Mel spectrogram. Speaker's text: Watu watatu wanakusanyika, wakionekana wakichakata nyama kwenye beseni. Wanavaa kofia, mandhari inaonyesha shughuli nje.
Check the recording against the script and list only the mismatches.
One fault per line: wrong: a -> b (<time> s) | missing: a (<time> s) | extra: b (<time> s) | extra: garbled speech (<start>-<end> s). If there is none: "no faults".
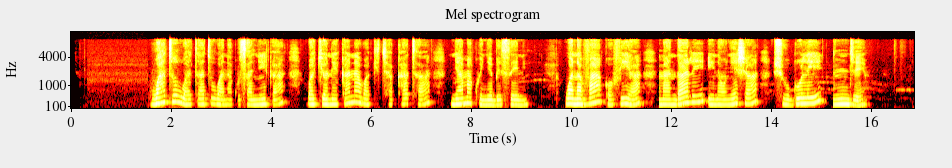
no faults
